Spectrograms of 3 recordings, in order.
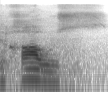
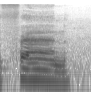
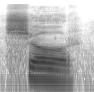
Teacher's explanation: vocal cords are not vibrating in the production of these sounds. These are voiceless sounds.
